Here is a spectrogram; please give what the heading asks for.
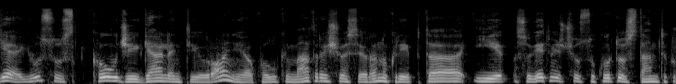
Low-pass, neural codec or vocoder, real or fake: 14.4 kHz; vocoder, 44.1 kHz, 128 mel bands, Pupu-Vocoder; fake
